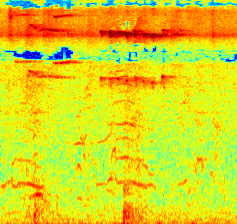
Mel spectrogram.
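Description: Children's voices chatter and call out nearby outdoors.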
